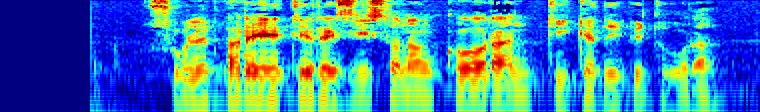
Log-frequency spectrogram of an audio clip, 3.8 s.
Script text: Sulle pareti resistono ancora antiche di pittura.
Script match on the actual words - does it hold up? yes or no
yes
